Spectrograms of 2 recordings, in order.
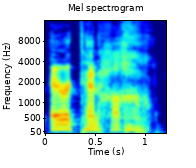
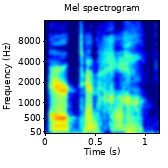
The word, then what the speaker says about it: Erik ten Hag: Erik ten Hag. That's the proper pronunciation, by the way. Erik ten Hag.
